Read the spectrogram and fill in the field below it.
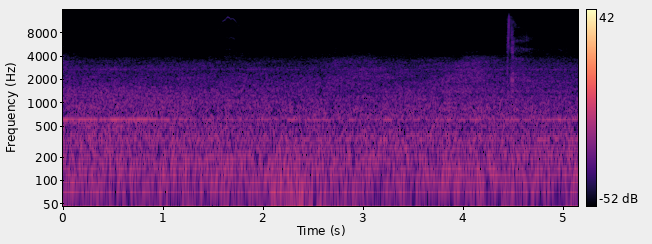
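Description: An airliner at Salt Lake City Airport, a steady distant engine roar with a broad jet rumble that stays even for the whole span, faint and without talk.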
